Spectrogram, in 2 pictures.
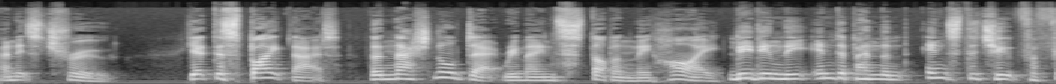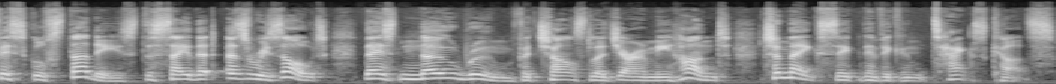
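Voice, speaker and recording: A man with a British accent, fairly high pitch and very wide pitch swings at a moderate pace, on a very clean recording with a silent background. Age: 60s. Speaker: political commentator. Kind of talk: scripted commentary.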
